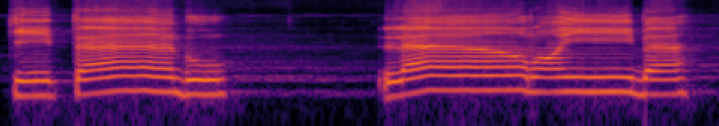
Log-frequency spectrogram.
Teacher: Perhatikan huruf la kita panjangkan 2 harokat karena terdapat alif di depannya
